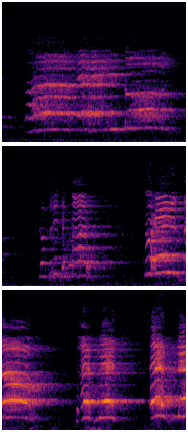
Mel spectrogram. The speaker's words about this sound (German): Was ist geschehen? Was soll hier das Geschrei?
